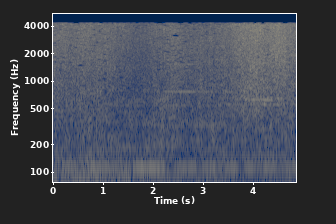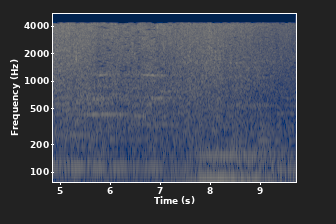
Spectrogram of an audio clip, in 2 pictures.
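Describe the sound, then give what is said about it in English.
A boat rumbles steadily through water, its low engine drone constant beneath broad washing and splashing noise, fairly loud throughout with no voices. “Our transportation is forthcoming. A boat? It travels on water, if that's what you mean.”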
